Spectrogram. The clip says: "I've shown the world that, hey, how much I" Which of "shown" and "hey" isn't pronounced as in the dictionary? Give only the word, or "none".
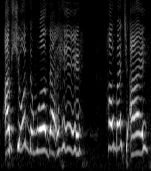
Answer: none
